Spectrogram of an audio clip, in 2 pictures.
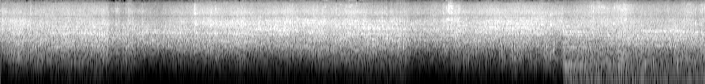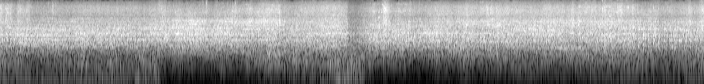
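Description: Intermodal freight train of container flat wagons passing close at speed: a steady, loud rush of steel wheels on the rails and rattling wagons. A deeper rumble swells in and out from about a third of the way through.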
